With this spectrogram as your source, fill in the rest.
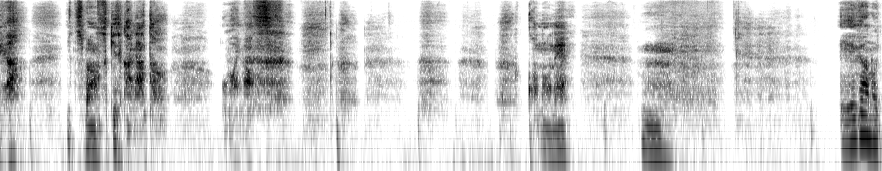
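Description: A middle-aged man grunts with effort.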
